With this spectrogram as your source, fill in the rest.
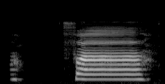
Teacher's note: سامنے کے 2 دانتوں کے کنارے کو نیچے کے ہونٹ کے اندر کے حصے مطلب گیلے حصے کو لگانے سے فا ادا ہوتا ہے.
